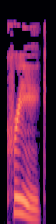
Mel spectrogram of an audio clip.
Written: creagh

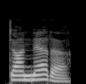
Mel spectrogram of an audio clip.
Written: dawnetta

